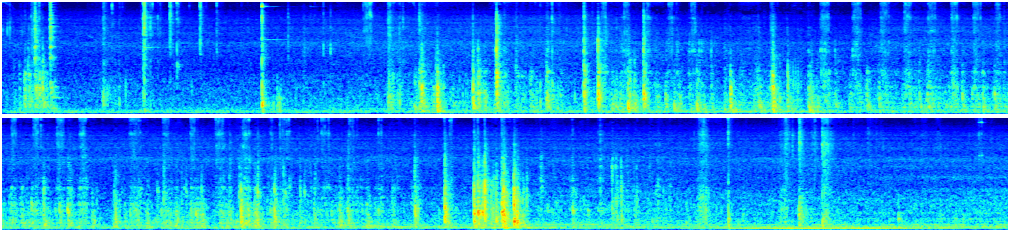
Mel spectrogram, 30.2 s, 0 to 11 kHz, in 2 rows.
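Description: Hand ratchet clicking in irregular runs as it backs out a 10 mm bolt on a headlight mounting bracket, with a denser, louder run of clicks a little past the two-thirds mark.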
